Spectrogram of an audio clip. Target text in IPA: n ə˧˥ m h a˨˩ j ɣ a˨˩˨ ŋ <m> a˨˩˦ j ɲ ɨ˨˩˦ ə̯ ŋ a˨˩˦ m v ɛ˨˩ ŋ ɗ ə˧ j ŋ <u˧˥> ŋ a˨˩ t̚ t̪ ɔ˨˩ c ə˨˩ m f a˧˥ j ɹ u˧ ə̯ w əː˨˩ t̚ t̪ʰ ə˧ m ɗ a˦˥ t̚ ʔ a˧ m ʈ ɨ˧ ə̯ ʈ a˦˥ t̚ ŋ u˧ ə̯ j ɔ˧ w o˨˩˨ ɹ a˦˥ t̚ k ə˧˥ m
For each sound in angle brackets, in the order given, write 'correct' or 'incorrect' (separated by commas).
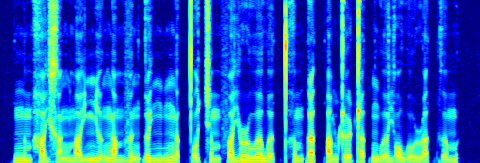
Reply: correct, correct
